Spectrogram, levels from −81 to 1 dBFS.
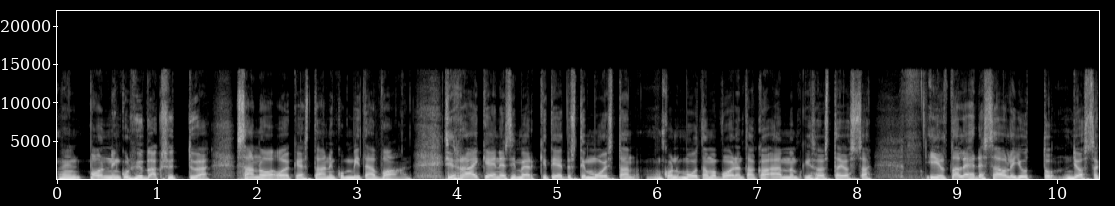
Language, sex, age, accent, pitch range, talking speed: Finnish, male, 20-39, native, 140-175 Hz, 140 wpm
